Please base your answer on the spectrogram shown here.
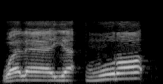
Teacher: ضم حرف الراء، أصل حفص بيقرأ بفتح الراء، ورش عن نافع هيقرأ بضم الراء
